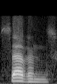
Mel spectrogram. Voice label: "SEVENS", Dealer's Speech; PowerPOKER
